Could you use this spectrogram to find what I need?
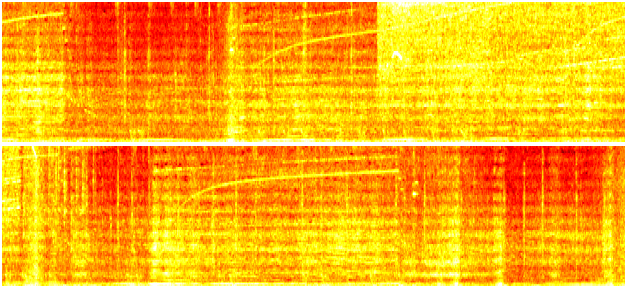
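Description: A motorcycle engine roars at high speed, its pitch shifting with gear changes.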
